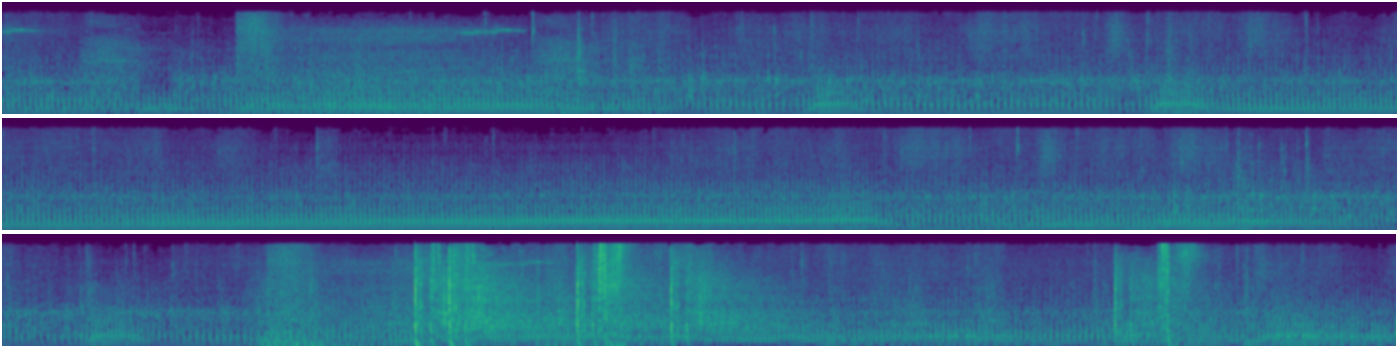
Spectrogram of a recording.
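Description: A quad bike engine hums steadily and changes pitch as the bike drives over rough ground.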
